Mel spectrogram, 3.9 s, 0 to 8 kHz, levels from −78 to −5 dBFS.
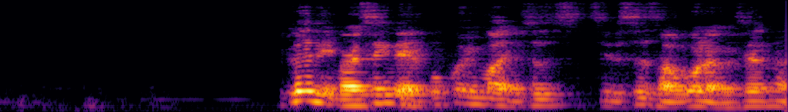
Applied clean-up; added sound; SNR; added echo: neural mask model DeepFilterNet 3.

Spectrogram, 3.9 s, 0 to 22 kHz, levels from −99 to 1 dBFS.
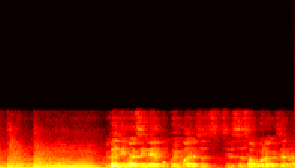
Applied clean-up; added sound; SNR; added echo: none; Drum; -1 dB; reverberation time 0.2 s.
